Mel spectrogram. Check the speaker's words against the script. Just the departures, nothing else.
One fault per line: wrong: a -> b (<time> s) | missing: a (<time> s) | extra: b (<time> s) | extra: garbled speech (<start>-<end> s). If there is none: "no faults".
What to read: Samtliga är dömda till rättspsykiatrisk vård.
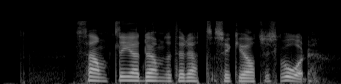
no faults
